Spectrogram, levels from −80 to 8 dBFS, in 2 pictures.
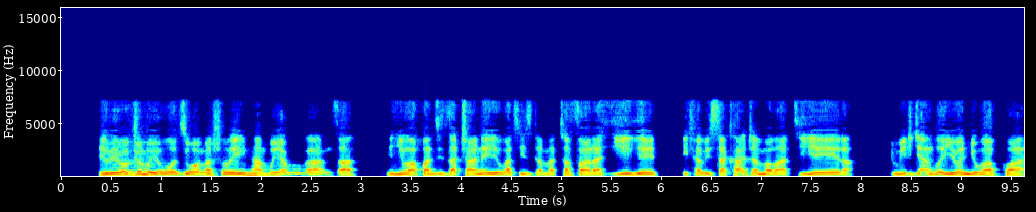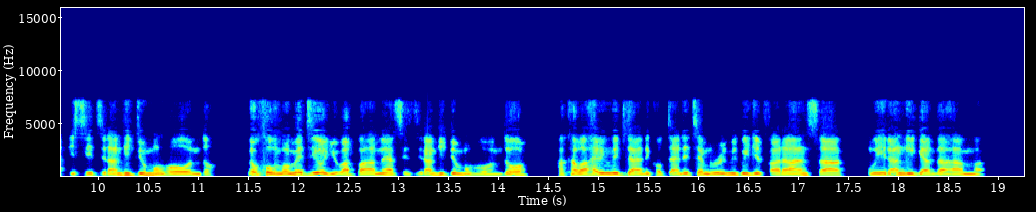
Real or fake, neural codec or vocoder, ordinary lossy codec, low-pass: fake; codec, 16 kHz, 1.1 kbps, Voila-Tokenizer; AAC, 64 kbps; 7.2 kHz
